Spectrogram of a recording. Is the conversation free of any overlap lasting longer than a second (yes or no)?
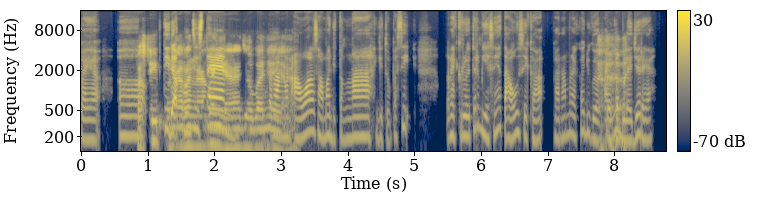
no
